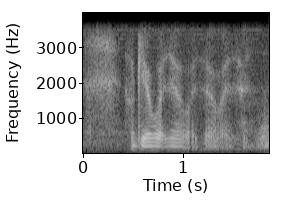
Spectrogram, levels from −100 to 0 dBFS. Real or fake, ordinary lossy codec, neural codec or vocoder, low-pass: real; none; none; 3.6 kHz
